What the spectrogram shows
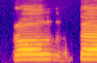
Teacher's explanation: Jangan dipanjangkan ro fathahnya, tapi satu harokatkan saja.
